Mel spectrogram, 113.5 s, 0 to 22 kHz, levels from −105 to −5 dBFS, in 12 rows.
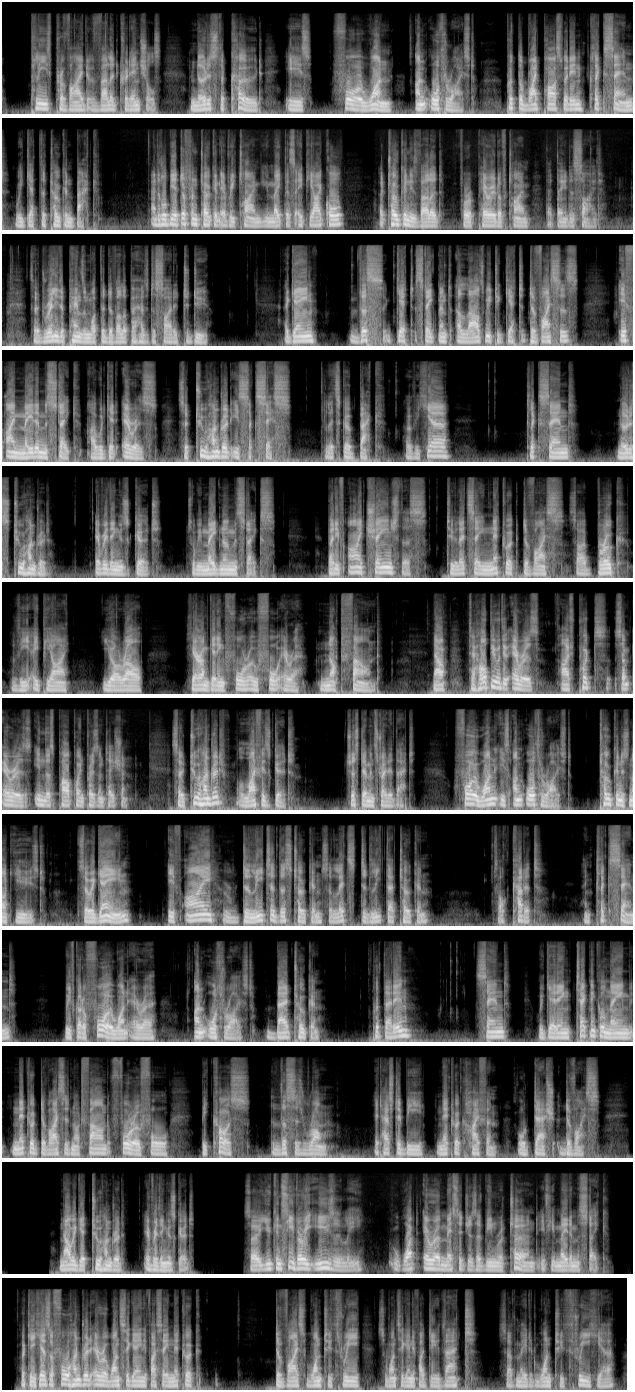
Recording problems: distortion; slight; 10 dB below the speech

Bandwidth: 15 kHz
